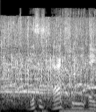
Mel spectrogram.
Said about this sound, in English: Now, I gotta give a round of applause to Donald Trump.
